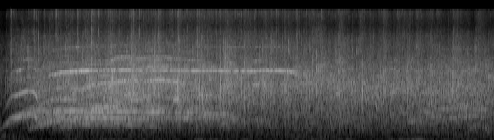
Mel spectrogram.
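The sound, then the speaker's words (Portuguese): An audience applauds steadily for about six seconds to welcome the cast back, a dense wash of clapping joined early on by high whistles and cheers that fade as the clapping continues. “Senhoras e senhores, eu quero que vocês recebam com uma salva de palmas todo o nosso elenco de volta.”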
